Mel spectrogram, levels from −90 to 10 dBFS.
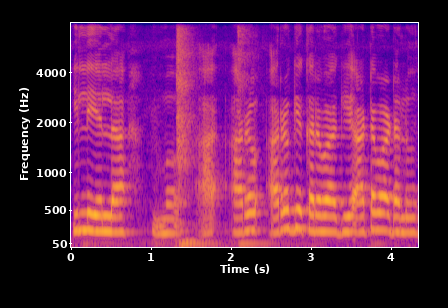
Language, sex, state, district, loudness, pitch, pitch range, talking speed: Kannada, female, Karnataka, Dakshina Kannada, -14 LUFS, 210 Hz, 200-225 Hz, 125 wpm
